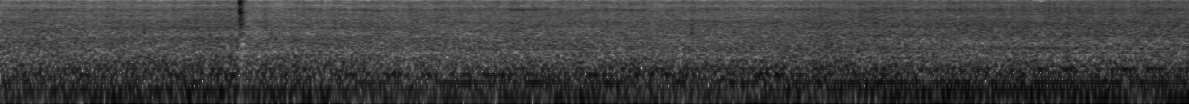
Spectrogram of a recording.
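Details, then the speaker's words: Refrigeration compressor that tripped on thermal overload (bad pressure switch suspected), restarted after cooling the head and confirming continuity: steady low hum drawing six amps, no knocking or stalling; compressor running after thermal overload trip. "Six amps, it's running. I'm gonna watch it for a bit and see if the sight glass clears up and see what happens."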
